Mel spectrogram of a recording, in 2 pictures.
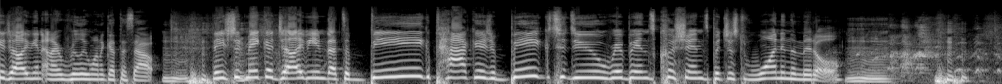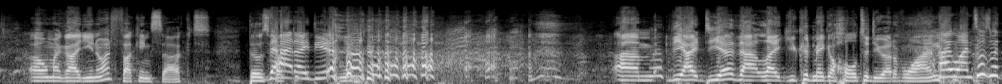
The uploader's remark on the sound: A recording from our always fabulous live show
